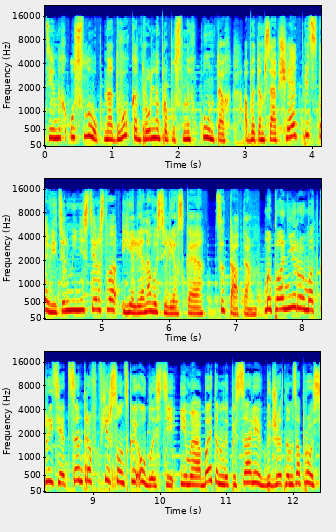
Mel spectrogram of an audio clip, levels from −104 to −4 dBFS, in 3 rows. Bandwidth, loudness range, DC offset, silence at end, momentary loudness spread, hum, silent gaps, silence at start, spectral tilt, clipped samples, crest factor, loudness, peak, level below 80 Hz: 16 kHz; 1 LU; under 0.1%; 0 s; 5 LU; none; none; 0 s; -4.5 dB/octave; under 0.1%; 10 dB; -17 LUFS; -6 dBFS; -46 dBFS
